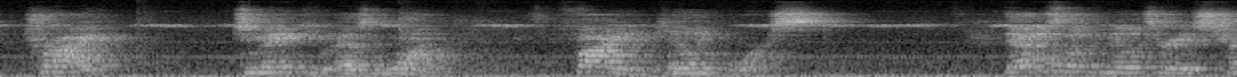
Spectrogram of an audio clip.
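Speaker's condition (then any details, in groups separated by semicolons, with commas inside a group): No condition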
